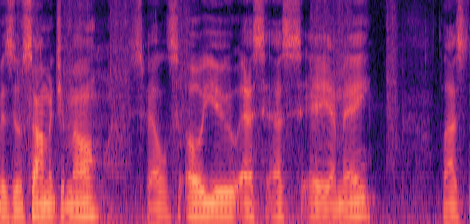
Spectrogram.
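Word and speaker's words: Oussama Jammal: Again, my name is Osama Jamal, spells O-U-S-S-A-M-A.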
